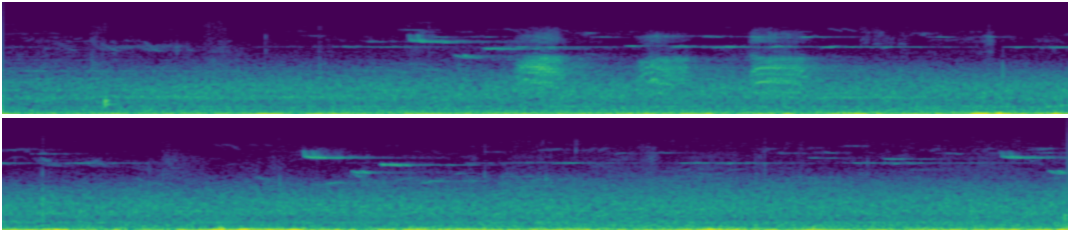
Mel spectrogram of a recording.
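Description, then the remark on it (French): Outdoor ambience in the grounds of the Vinatier hospital in Lyon, with birds chirping in short high calls and a few crow caws early on, over a steady low rumble with faint, soft footfalls of a person walking; no one speaks. “Ce que vous entendez, ce ne sont pas des oiseaux d'un square quelconque. C'est pas, c'est moi qui marche dans l'enceinte de l'hôpital du Vinati à Lyon.”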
